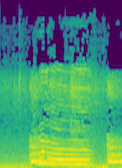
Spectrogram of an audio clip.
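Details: ;Female Alaskan Malamute with her friends: a single drawn-out tonal woo about one second long, rising briefly then holding steady and sliding down at the end, rich in harmonics, with shorter higher yelps before and after.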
